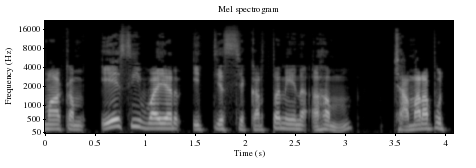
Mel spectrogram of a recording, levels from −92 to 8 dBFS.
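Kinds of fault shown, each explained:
No kinds of fault are heard in this speech.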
